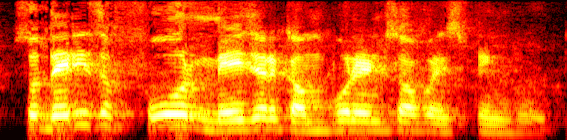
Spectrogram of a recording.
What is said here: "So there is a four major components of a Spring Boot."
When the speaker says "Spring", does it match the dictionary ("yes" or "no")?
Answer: no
